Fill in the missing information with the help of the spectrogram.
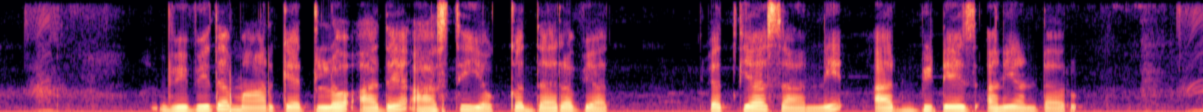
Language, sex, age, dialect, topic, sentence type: Telugu, female, 18-24, Central/Coastal, banking, statement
